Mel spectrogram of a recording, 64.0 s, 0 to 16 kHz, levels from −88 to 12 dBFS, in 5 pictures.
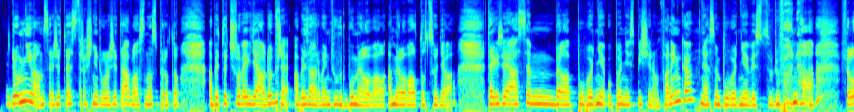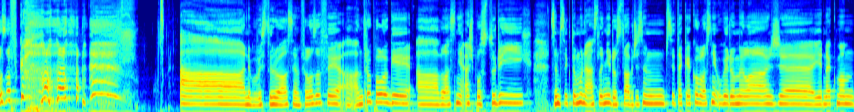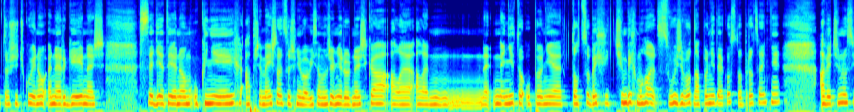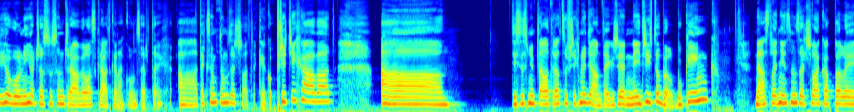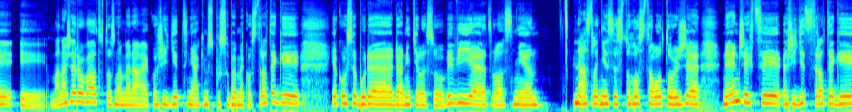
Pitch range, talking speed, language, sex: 185-210 Hz, 155 wpm, Czech, female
